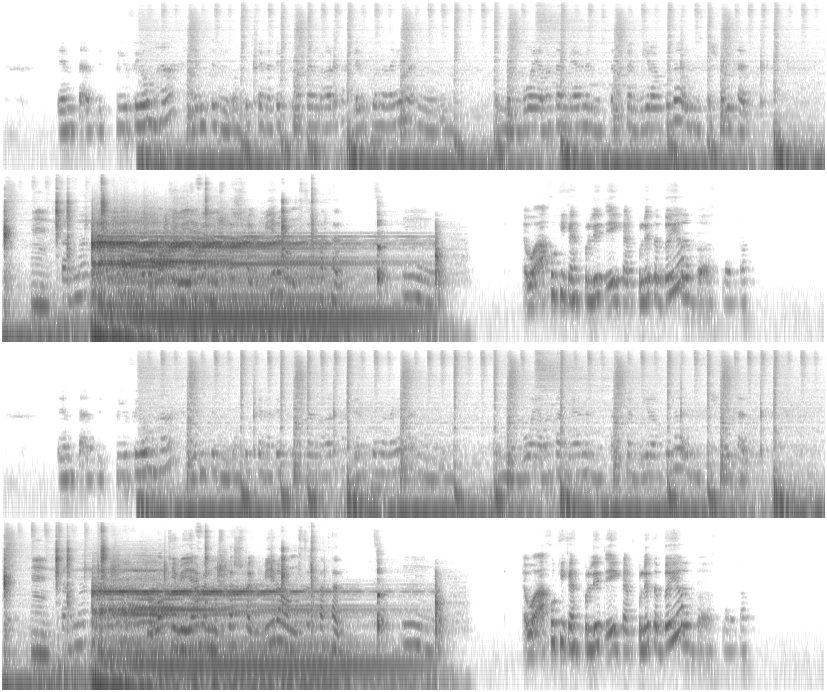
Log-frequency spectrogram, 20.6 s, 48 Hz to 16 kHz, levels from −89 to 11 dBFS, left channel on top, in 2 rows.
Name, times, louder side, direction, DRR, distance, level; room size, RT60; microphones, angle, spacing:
voice 1, 0.7-5.7 6.1-9.4 11.0-13.2 15.3-15.9 18.8-19.6, left 2 dB, 15° left, 1.3 m, -46 dB
sound 1, 1.7-13.3 13.6-14.3, right 1 dB, 80° right, 0.6 m, -39 dB
sound 2, 10.3-10.5 10.8-12.1 12.7-13.4 13.8-16.1, right 1 dB, 5° right, 1.3 m, -38 dB
sound 3, 10.6-15.7, left 2 dB, 70° left, 0.4 m, -29 dB
voice 2, 10.6-11.0 12.1-14.6 16.8-18.8, right 2 dB, 35° right, 0.4 m, -37 dB
4.4 x 2.1 x 3.0 m
head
